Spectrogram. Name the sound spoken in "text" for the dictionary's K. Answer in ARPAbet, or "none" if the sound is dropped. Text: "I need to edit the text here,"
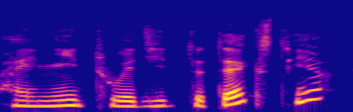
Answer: K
